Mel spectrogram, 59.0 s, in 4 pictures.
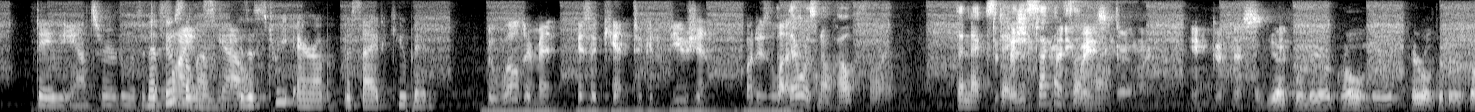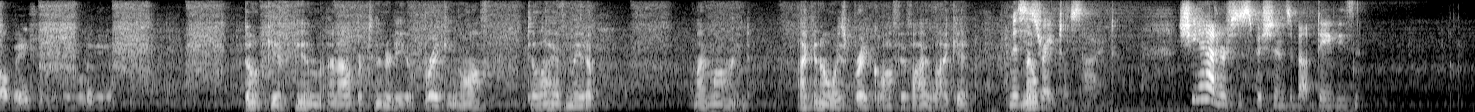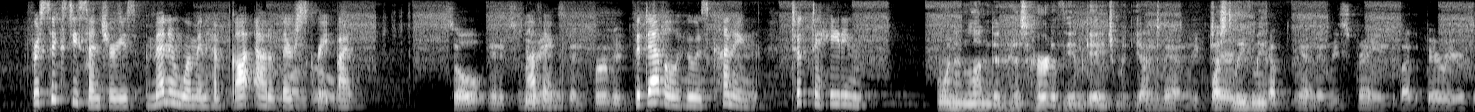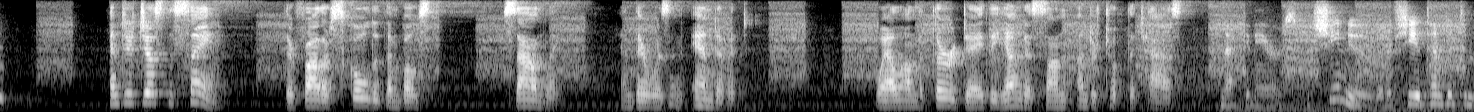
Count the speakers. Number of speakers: seven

